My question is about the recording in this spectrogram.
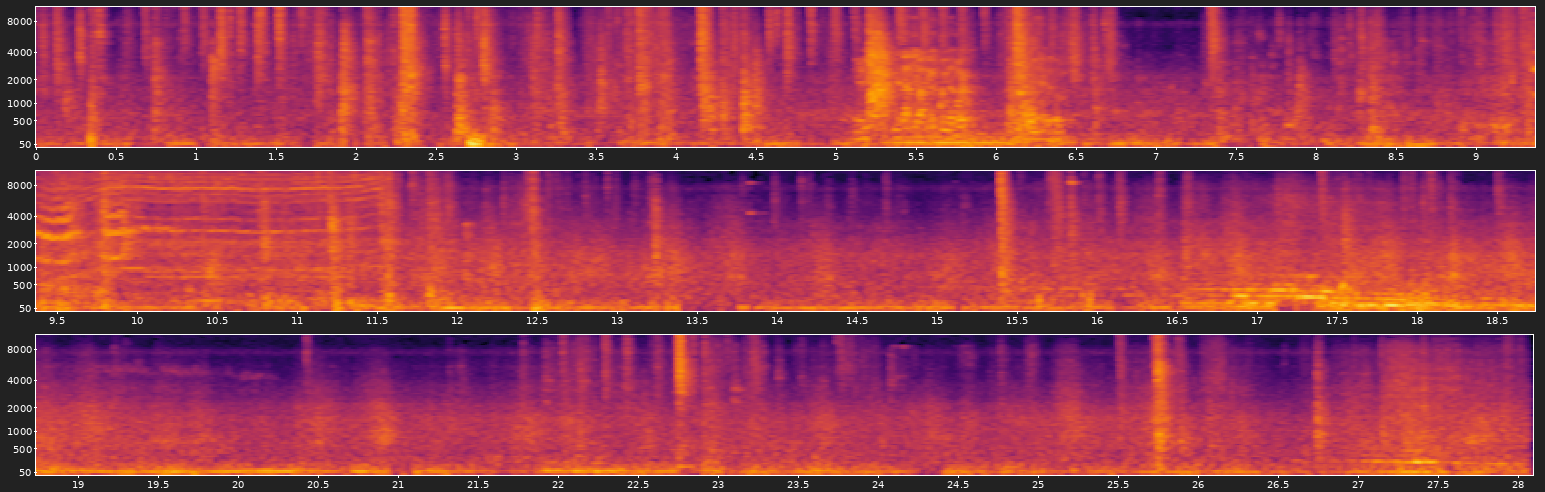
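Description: Workshop disassembly noise: repeated clicks, knocks and clatter of car body parts and tools being handled, with a sharp knock about three seconds in. A wavering high-pitched sound comes about ten seconds in, and a brief falling pitched sound follows a few seconds later.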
